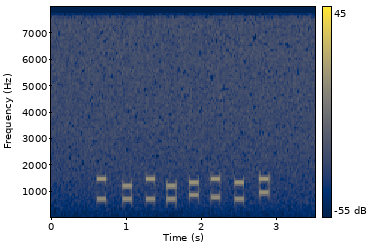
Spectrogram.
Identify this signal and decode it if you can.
DTMF, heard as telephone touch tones, dialled by hand, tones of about 120 ms. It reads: 3131862#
